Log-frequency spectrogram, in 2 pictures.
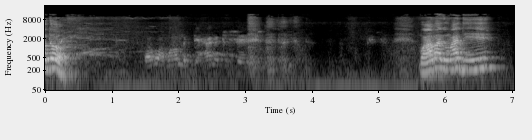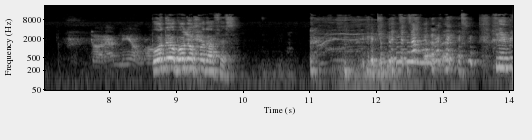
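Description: Young men laugh together close by.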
